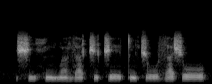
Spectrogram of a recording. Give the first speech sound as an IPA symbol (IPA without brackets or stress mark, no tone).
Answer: ʃ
